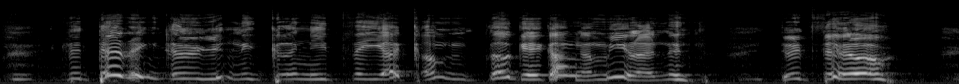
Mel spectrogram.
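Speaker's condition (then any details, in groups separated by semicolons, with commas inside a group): Brain lesion disability grade 1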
